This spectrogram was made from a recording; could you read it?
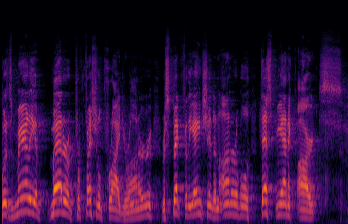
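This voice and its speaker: A man's voice: high-pitched, lively intonation, moderate pace, a bit bright. A man playing a pompous, boozy old movie comedian, grandiloquent with muttered asides, in 1940s radio comedy style. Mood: pompous, oily.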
